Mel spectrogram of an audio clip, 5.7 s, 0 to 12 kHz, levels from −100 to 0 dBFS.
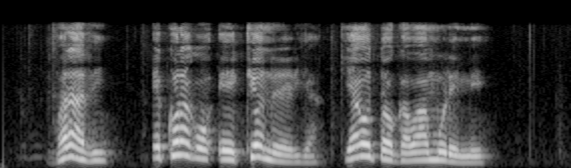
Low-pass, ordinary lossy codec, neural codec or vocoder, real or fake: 7.2 kHz; none; none; real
